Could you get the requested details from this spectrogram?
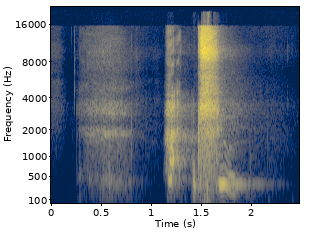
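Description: A quick breath in, then one sharp explosive sneeze with a voiced tail.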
